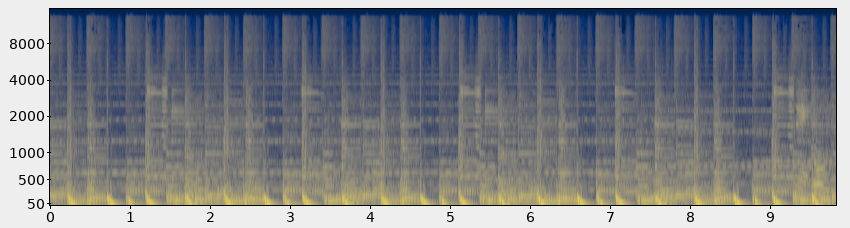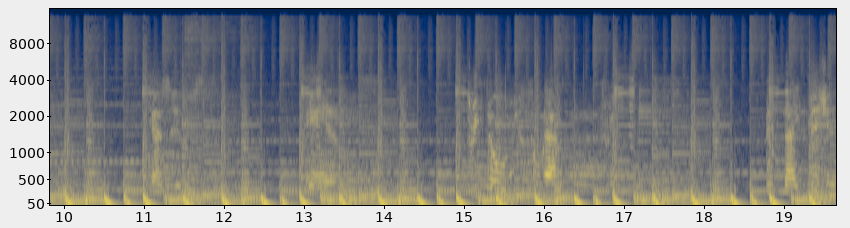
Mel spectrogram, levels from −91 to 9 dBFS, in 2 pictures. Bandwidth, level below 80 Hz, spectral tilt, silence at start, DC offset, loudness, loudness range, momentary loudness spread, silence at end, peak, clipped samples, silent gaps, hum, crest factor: 14 kHz; -18 dBFS; -7 dB/octave; 0 s; under 0.1%; -16 LUFS; 1 LU; 3 LU; 0 s; 0 dBFS; under 0.1%; none; none; 14 dB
